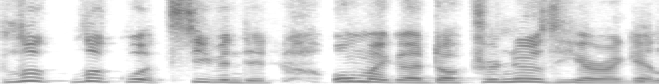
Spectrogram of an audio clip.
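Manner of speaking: lightly hammed-up delight at a friend's success; excited. Showing colleagues Steven's win: retold excited gushing. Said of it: "I get excited".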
